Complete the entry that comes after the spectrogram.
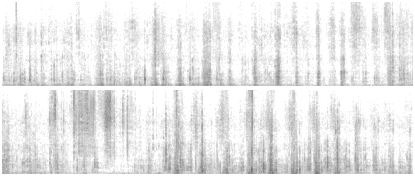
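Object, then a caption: Shrink-wrapped cardboard box. A shrink-wrapped cardboard Super Metroid puzzle box is turned in the hands and tapped with the fingertips. The result is a quick, irregular run of soft, dry taps with a plasticky crinkle. The taps grow denser and slightly louder toward the end.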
